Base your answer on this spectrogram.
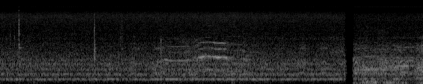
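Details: Bees, recorded 13 July 2015, humming in a continuous drone with a few passing higher tones, interrupted by a momentary dropout near the end.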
